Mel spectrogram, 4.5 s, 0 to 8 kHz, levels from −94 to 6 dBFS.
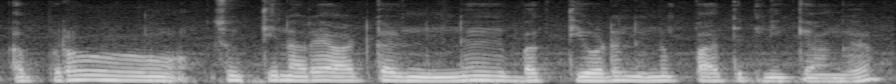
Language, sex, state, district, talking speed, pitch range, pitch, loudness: Tamil, male, Tamil Nadu, Kanyakumari, 135 wpm, 130-145 Hz, 135 Hz, -14 LUFS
